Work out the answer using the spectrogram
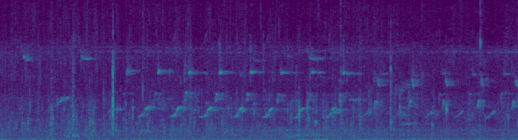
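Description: A bird singing: a quick run of short rising chirps, several a second, over faint background noise, with a single sharp click about a second in.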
